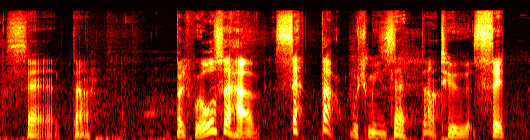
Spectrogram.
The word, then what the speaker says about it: sätta: But we also have sätta, which means zeta. To sit. Down or to put or set something. Sätta.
